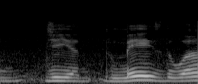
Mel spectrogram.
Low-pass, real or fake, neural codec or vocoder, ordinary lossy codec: none; real; none; none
